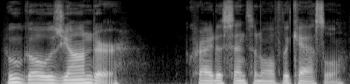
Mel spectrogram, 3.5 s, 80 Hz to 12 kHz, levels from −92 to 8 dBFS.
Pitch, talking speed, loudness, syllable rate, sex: 120 Hz, 155 wpm, -17 LUFS, 4.4 syllables/s, male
